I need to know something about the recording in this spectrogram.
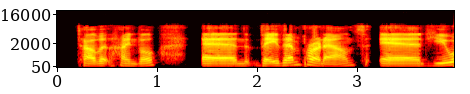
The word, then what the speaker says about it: Talbot-Heindl: on Colfax and today I'm here with Talbott Hindle did I pronounce that correctly Talbot Heindel and they/them pronouns and you are the creator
